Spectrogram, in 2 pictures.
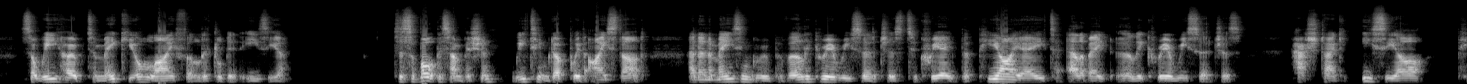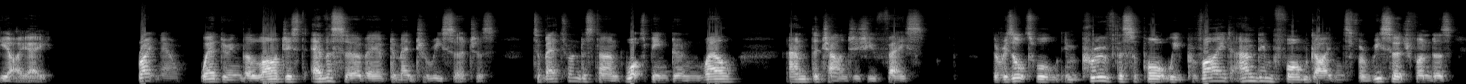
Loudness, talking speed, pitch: -16 LUFS, 155 wpm, 330 Hz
